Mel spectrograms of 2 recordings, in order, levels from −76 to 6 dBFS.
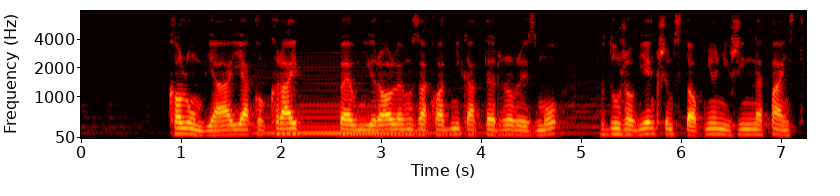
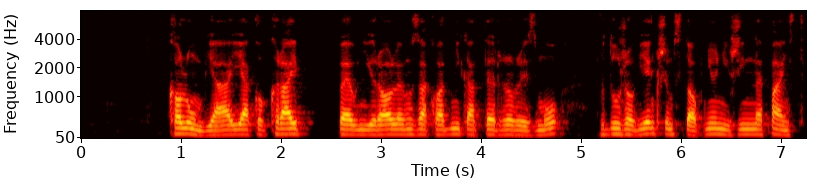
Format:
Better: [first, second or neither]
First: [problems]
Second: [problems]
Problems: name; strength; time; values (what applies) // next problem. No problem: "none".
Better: second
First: background sound (Bowed string instrument); 16 dB below the speech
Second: none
